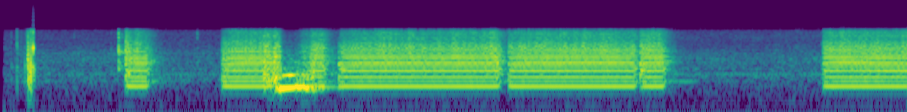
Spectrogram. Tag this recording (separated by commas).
inside a small room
